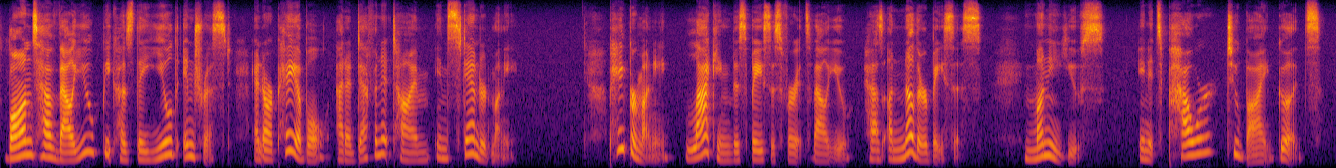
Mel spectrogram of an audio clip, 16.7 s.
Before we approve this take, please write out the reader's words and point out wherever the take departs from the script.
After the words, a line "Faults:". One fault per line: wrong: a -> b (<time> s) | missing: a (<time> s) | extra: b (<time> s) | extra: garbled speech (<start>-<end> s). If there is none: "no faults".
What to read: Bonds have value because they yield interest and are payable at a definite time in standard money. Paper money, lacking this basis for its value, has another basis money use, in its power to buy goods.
Bonds have value because they yield interest and are payable at a definite time in standard money. Paper money, lacking this basis for its value, has another basis money use, in its power to buy goods.
Faults:
no faults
